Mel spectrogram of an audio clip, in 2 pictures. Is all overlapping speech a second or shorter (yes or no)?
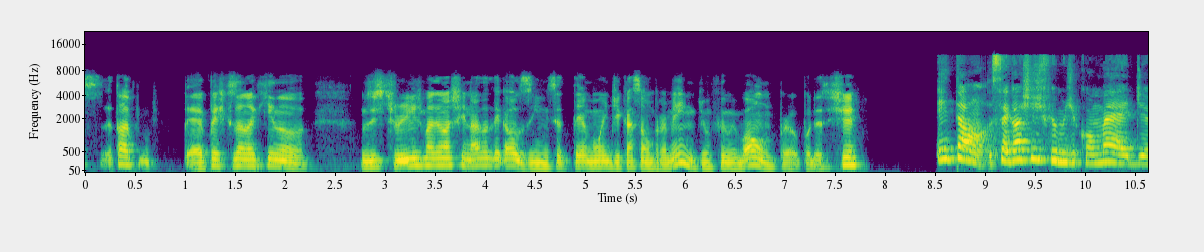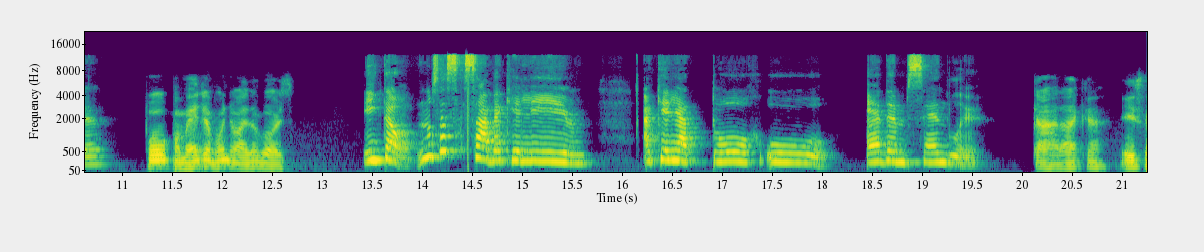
yes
